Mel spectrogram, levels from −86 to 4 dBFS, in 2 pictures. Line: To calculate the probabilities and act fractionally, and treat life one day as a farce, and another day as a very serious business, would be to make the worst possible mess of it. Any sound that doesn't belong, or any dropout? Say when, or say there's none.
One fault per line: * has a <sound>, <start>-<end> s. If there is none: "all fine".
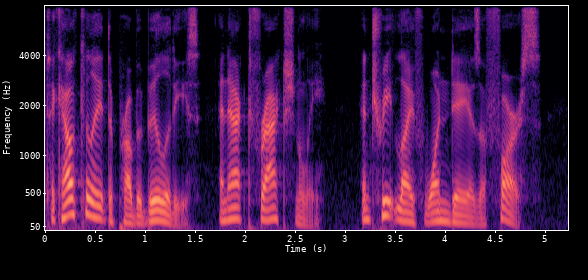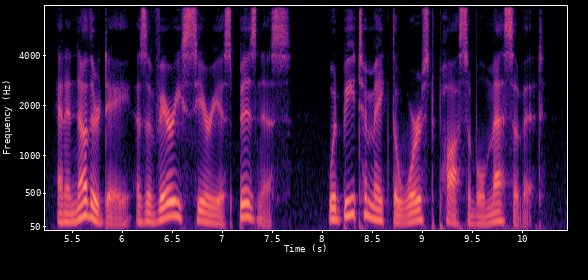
all fine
